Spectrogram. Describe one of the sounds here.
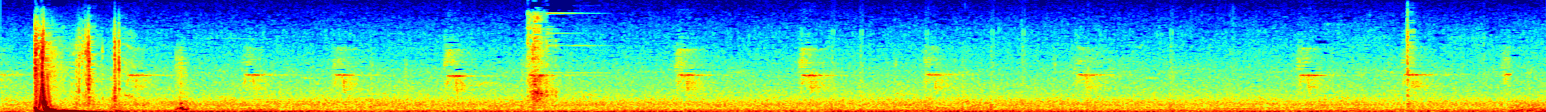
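Quick footsteps patter on pavement.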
